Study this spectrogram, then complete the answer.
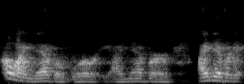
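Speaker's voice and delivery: low, pompous voice. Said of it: "so pompously say".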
